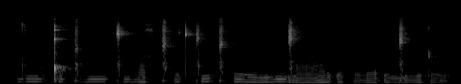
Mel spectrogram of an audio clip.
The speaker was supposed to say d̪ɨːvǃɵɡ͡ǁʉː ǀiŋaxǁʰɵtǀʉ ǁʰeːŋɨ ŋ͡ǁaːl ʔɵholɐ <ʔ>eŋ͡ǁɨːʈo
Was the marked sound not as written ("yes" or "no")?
no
